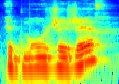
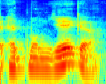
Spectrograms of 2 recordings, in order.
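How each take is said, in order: First: The name is said with non-German pronunciation. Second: The name is said with German pronunciation.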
